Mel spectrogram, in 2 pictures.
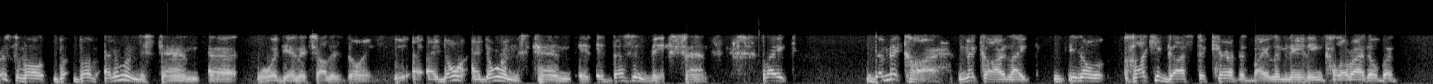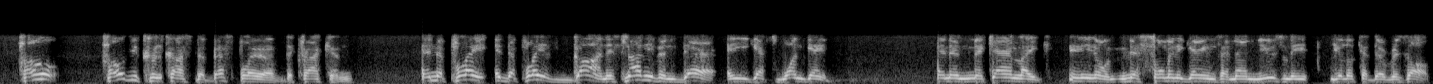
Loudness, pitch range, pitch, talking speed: -19 LUFS, 110-145 Hz, 130 Hz, 190 wpm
